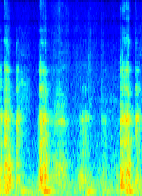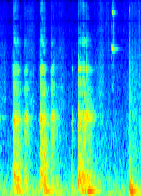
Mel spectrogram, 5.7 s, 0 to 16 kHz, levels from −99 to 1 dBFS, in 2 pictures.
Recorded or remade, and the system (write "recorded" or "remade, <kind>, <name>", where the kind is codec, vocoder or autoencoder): recorded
